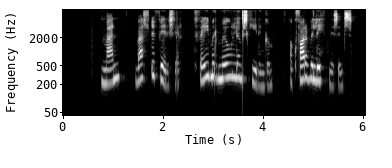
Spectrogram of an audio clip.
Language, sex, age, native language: Icelandic, female, 12, Icelandic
